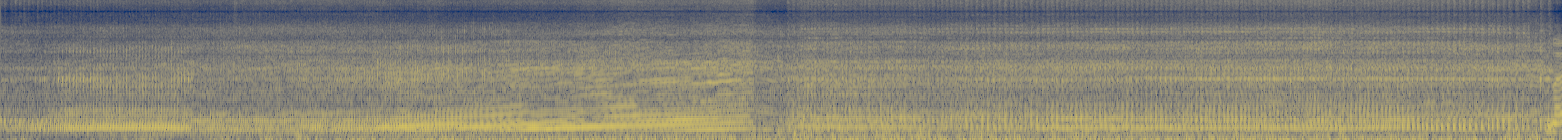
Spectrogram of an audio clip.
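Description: A Kawasaki Ninja RR motorcycle engine, stuck in traffic and running hot, idles steadily, climbs in a smooth rev for a few seconds, then drops back and holds a loud, close idle throughout.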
